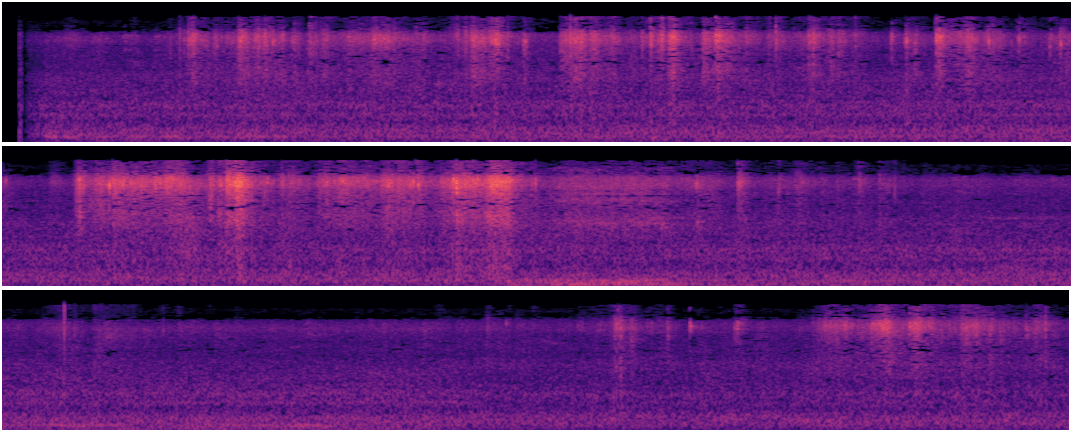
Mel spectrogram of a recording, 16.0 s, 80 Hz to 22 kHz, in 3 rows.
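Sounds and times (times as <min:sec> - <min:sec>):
plastic bag crinkling: 0:00.6 - 0:10.0, 0:13.6 - 0:16.0.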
